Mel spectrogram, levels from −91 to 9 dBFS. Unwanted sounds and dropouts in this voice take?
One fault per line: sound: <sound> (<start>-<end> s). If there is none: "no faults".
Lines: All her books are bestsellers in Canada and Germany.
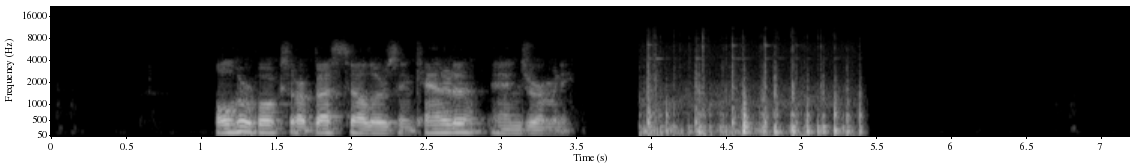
sound: thud (3.9-5.5 s)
